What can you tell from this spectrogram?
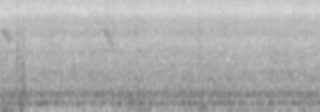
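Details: Honey bees at a hive that is being removed, producing a dense, continuous droning hum with a steady low band, unbroken for the full length, with a few faint clicks and taps near the start.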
